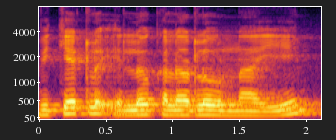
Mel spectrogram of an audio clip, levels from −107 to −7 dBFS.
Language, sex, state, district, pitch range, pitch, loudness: Telugu, male, Andhra Pradesh, Visakhapatnam, 120-135 Hz, 130 Hz, -14 LUFS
